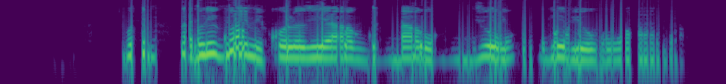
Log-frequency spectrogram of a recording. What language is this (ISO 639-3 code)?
lug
